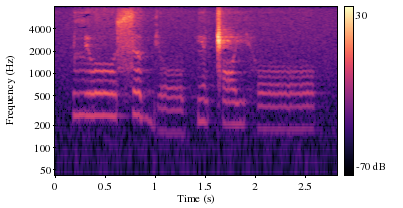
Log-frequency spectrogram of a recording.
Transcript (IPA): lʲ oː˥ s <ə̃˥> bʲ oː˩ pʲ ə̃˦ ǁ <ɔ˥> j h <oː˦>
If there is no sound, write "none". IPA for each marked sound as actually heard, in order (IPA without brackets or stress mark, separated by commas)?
ə˥, ɔ˥, oː˦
